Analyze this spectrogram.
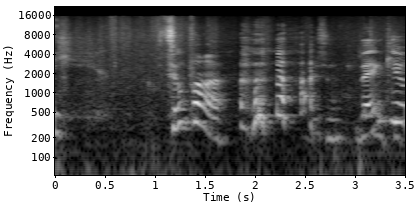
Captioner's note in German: lacht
